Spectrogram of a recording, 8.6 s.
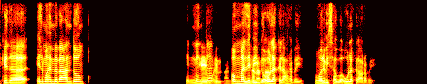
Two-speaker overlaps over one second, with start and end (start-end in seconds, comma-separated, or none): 4.0-5.5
